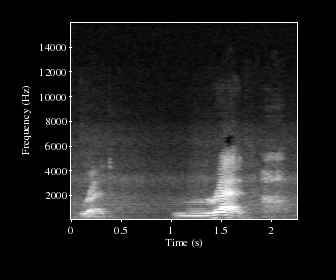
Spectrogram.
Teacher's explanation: i love how your tongue tip was up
